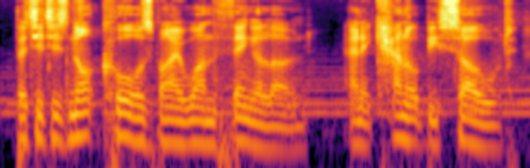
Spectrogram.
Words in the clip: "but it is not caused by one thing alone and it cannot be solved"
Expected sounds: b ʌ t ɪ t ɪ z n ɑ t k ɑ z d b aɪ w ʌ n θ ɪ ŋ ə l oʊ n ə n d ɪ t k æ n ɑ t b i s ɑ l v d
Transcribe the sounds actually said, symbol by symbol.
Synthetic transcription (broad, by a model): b ʌ t ɪ t ɪ z n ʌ t k ɑ z b aɪ w ʌ n θ ɪ ŋ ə l oʊ n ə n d ɪ t k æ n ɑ t b i s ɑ l v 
